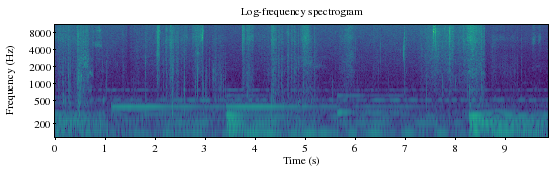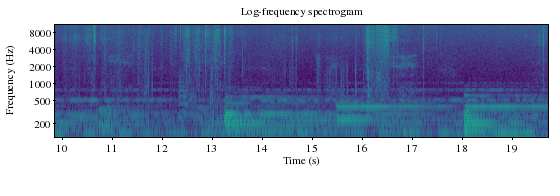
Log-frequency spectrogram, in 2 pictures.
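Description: Background music of slow, sustained chords that change every few seconds, with a few faint clicks and rustles.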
